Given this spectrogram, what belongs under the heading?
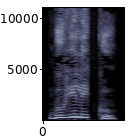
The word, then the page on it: ಗುಹಾಲೇಖ: guhā lēkha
